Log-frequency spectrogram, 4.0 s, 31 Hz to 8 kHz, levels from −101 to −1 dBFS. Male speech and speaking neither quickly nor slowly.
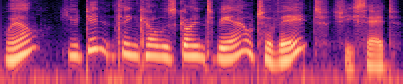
No: male; fast, 210 wpm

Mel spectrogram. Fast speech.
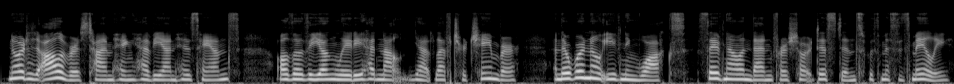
Yes: fast, 225 wpm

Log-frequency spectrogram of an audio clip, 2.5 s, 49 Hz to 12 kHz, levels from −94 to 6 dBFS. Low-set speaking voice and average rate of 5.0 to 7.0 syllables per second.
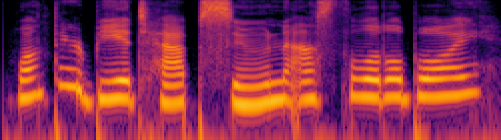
No: very high, 260 Hz; 5.8 syllables/s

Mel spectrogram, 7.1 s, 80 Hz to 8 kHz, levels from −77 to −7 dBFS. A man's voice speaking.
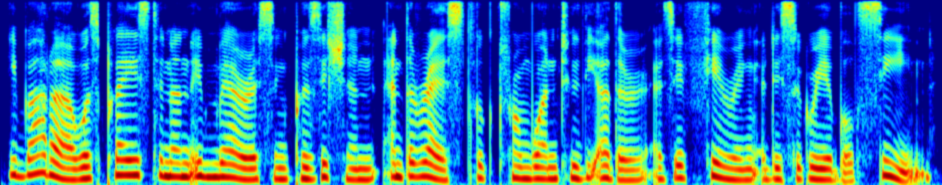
No: female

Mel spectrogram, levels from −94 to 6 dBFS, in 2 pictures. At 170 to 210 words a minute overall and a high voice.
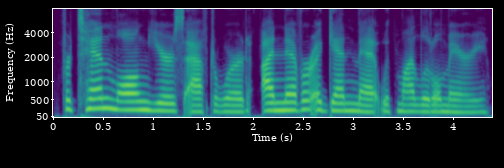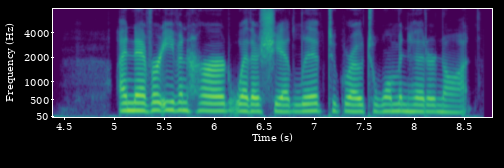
Yes: average, 185 wpm; high, 195 Hz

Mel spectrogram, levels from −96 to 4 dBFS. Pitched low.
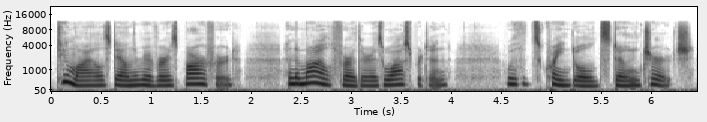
No: high, 220 Hz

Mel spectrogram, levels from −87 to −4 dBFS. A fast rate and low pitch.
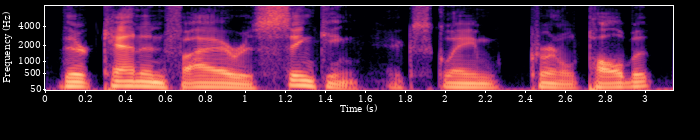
No: average, 155 wpm; low, 100 Hz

